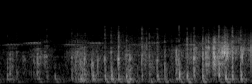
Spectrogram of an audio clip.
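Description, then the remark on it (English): Rapid, rhythmic clopping of a ridden horse's hooves, growing steadily louder as the horseman draws nearer, with no voices heard. “What horseman is that so close?”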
